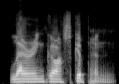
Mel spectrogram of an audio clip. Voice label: "laryngoscopen", American

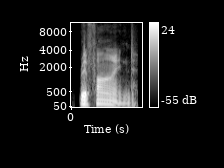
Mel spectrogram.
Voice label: "refined", American

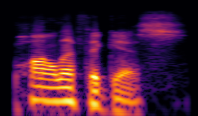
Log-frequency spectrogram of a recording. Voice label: "polyphagous", American

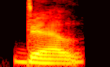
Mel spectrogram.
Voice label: "dele", Indian

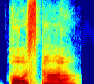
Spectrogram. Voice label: "Horsepower", Indian

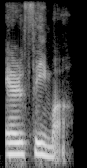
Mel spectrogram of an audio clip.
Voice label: "erythema", Indian

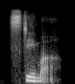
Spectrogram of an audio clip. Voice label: "steamer", Indian

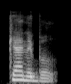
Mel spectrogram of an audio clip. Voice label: "cannibal", Indian

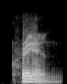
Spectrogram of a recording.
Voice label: "crayon", American

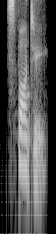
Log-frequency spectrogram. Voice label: "spotty", Indian

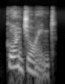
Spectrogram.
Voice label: "conjoint", Indian

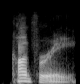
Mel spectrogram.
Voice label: "conferee", American

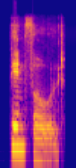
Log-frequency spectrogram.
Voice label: "pinfold", Indian; Dictionary

